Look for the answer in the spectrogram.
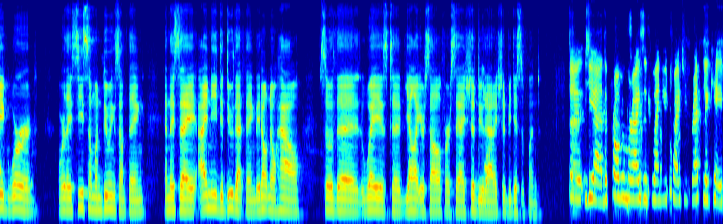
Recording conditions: video call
